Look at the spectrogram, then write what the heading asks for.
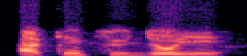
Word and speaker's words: Akintujoye: My goodness, I thought I have learned how to pronounce it. Yeah? Akintujoye.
